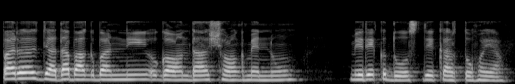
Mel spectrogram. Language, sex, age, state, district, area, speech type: Punjabi, female, 30-45, Punjab, Tarn Taran, rural, spontaneous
